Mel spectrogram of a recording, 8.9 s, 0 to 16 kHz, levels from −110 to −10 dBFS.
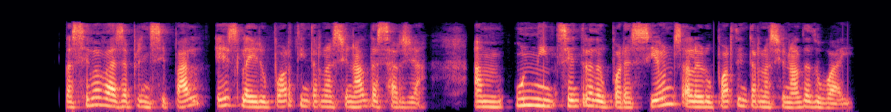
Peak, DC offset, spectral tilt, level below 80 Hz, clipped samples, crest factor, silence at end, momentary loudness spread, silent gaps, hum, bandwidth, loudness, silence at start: -2 dBFS; under 0.1%; -4.5 dB/octave; -62 dBFS; under 0.1%; 18 dB; 0.4 s; 7 LU; 4.69-4.73 s; none; 7.8 kHz; -20 LUFS; 0.65 s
